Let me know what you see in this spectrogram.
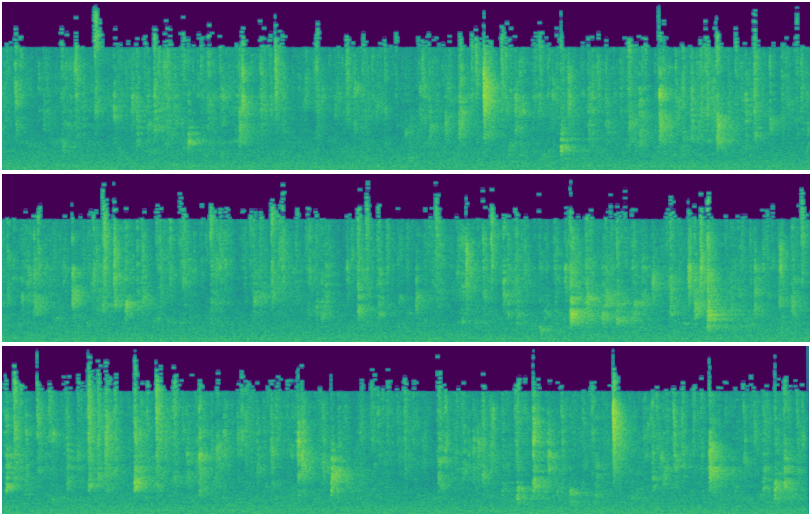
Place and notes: Valenciennes, France - Sewers, underground waterfall
Into the Valenciennes sewers, distant recording of an underground waterfall. Just near the waterfall, you can't hear you screaming as it's very noisy !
